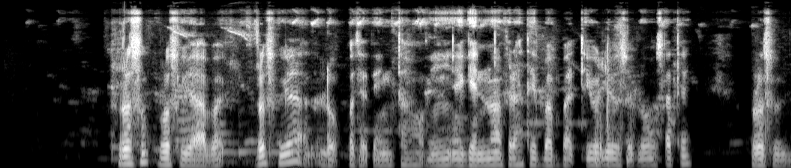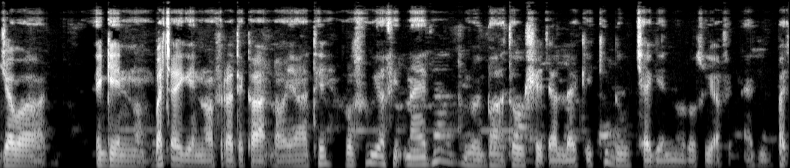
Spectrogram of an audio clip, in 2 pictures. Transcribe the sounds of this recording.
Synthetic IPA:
ɾɔsʊɾɔsʊja̰ɾɔsʊjaːlɔpʼːɔt̪ɛt̪ʼɛnt̪ːɐhɔiɛɡɛnːɔwafɪɾɐt̪ɛbɐbːɐt̪ʼɪjolɪjɔsʊloːsɐt̪ɛ | ɾɔsʊd͡ʒɐwa | ɛɡɛnːɔbɐt͡ʃʼɐɛɡɛnːɔwafɪɾʔɐt̪ɛkaːlːɐwɐjaːt̪ʰɛɾɔsʊjɐfɪʔnɐjɛt̪ɐbaːt̪ɐwʃɛt͡ʃʼɐlːɐkːɪkːɪd̪uːt͡ʃːɐɛɡɛnːɔɾɔsʊj̰ɐ̰fɪʔnɐjɛt̪bɐt͡ʃʼ

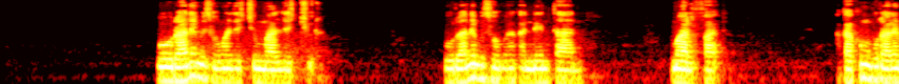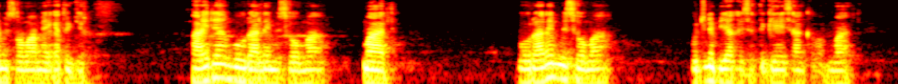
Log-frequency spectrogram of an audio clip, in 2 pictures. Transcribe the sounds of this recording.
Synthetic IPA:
buːɾaːleːmɪsoːmaːd͡ʒɛt͡ʃːuːnmaːld͡ʒɛt͡ʃːuːᶑɐ̥ | buːɾaːleːmɪs̬oːmaːkɐnːe̞ːnt̪aːɐnː | maːlfaːᶑɐ̥ | ʔɐkːakʊmbuːɾaːleːmɪso̞ːmaːmeːkʼɐt̪ʊd͡ʒɪɾɐ̥ | faːjɪd̪aːnbuːɾaːleːmɪso̞ːmaː | maːl | buːɾaːle̞ːnmɪso̞ːmaː | ɡʊd̪ɪnɐbɪjaːkeːs̬ːɐt̪ːɪɡeːɪsaːŋkɐbɐmaːl

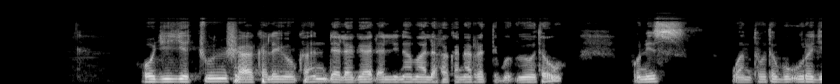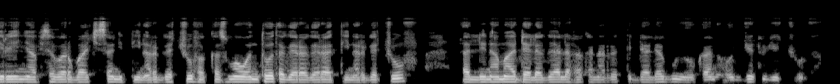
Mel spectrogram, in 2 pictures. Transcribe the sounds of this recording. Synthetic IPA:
hɔd͡ʒiːd͡ʒɛt͡ʃːuːnʃaːkɐlɐjo̞ːkaːnd̪ɐlɐɡaːᶑɐlːɪnɐmaːlɐfɐkɐnɐrːɐt̪ːɪɡɔᶑʊjo̞ːt̪ɐʔʊ | kʊnɪs | wʔɐ̰nt̪o̞ːt̪ɐbʊʔuːɾɐd͡ʒɪɾe̞ːɲːaːfɪ̥sɐbɐɾbaːt͡ʃːɪ̥sɐnɪt̪ːiːnɐɾɡɐt͡ʃːuːfɐkːɐsʊmɐwɐnt̪o̞ːt̪ɐɡɐɾaːɡɐɾaːɪt̪ːiːnɐɾɡɐt͡ʃːuːfᶑɐlːɪnɐmaːd̪ɐlɐɡaːlɐfɐkɐnɐrːɐt̪ːɪd̪ɐlɐɡʊjo̞ːkaːnhɔd͡ʒːɛt̪ʊd͡ʒɛt͡ʃːṵːᶑɐ̥

